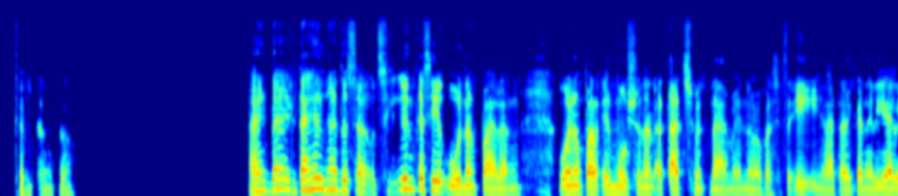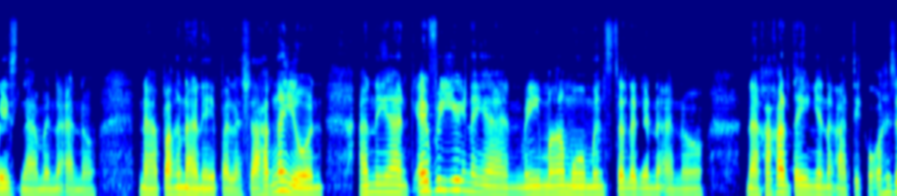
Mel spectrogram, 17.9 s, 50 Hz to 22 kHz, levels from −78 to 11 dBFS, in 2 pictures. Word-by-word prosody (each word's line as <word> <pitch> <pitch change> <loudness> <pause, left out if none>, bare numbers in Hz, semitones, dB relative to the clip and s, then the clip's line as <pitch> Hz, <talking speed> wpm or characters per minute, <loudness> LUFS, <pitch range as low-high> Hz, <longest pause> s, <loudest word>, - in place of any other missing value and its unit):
Kantang 115 -1 -8
'to. - - -11 1.7
Ay 180 +2 +3
dahil 200 -2 +1
dahil 210 +2 +7
nga 200 -1 +3
do'n 195 - +3
sa 170 -3 -1
utsi 170 -1 -11
'yon 210 +2 +5
kasi 195 -3 +4
unang 140 -2 +3
parang 115 -1 +1 0.3
unang 140 +1 +5
parang 135 0 +4
emotional 130 -3 +1
attachment 115 -1 +1
namin 110 0 -3
oo, 105 -1 -4
kasi - - -8
sa - - -25
iingatan 110 -2 -2
ka - - -4
na-realize 115 -1 +1
namin 105 0 -6
na 115 - -7
ano, 105 +2 -8 0.4
na 115 -2 -3
pang-nanay 115 -2 0
pala 105 -2 -5
siya 110 +3 -2
ah, 140 - 0
ngayon, 130 -10 +2 0.4
ano 145 +3 -2
'yan 155 -2 -1
every 185 +3 +3
year 200 -1 +1
na 170 -3 -5
'yan, 130 -4 -4
may 130 +2 -1
mga 140 0 -1
moments 135 0 -2
talaga 120 0 -2
na 120 - -7
ano, 110 +2 -9 0.4
na 115 -1 -1
kakantahin 140 0 +1
'yan 130 0 -4
ng - - -13
ate 125 +3 -10
ko, 120 +4 -6
kasi 150 +2 -6
130 Hz, 175 wpm, -21 LUFS, 115-150 Hz, 1.7 s, dahil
